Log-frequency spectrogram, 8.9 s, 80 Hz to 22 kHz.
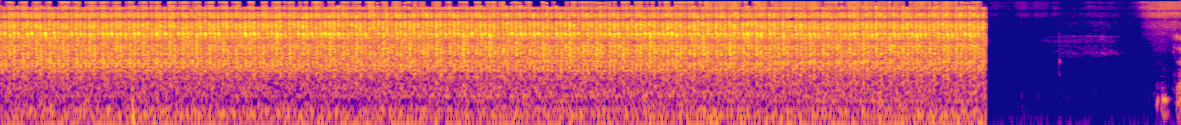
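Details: MAN TGM 18.340 with a D0836 LFL65 diesel, 745,889 km, rebuilt after smoking and no compression in cylinder six, on its first start after reinstallation: firm, even diesel clatter at steady idle with no misses or knocks, then shut off; normal idle.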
